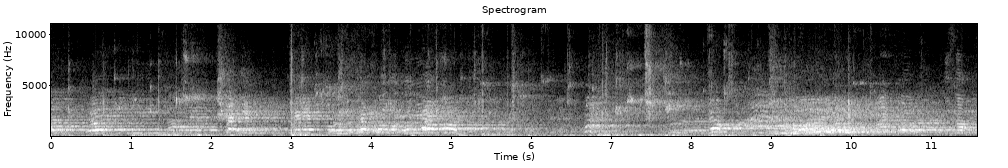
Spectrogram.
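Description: A ball thuds as it is kicked on a hard indoor court.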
